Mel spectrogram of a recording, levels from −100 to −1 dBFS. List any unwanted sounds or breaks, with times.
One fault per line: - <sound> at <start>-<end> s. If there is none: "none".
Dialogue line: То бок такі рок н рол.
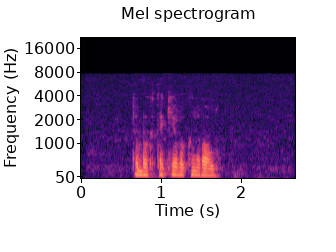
none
